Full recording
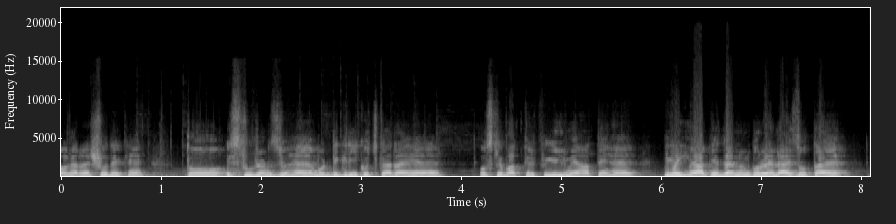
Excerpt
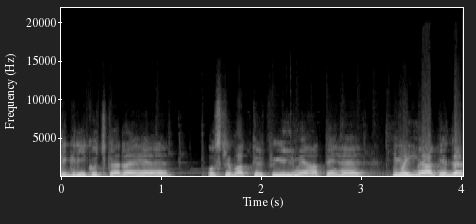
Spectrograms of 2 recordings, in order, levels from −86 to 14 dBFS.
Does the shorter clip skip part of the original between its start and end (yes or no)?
no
